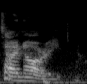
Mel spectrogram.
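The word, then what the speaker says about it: Tighnari: Oh, that's just Tainari. I was about to ask how the hell you pronounce his name, so the G is silent.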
